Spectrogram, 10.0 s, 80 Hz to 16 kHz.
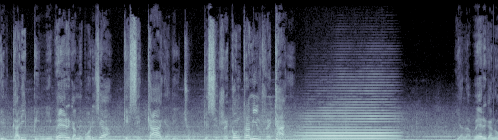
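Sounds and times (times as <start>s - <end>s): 
speech: 0.0s - 6.0s, 9.4s - 9.9s
approaching train rumbling the ground: 0.0s - 9.9s
approaching train horn blast: 5.3s - 8.8s.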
